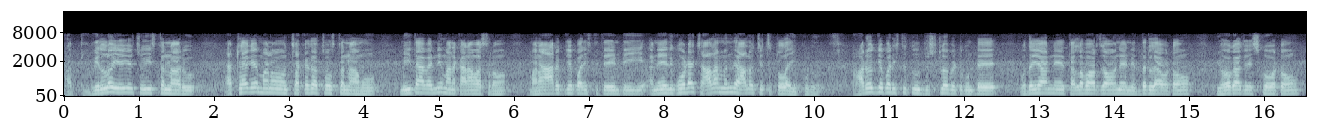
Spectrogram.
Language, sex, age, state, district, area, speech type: Telugu, male, 60+, Andhra Pradesh, Bapatla, urban, spontaneous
